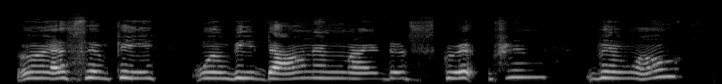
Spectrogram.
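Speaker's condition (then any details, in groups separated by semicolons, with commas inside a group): Cerebral palsy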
